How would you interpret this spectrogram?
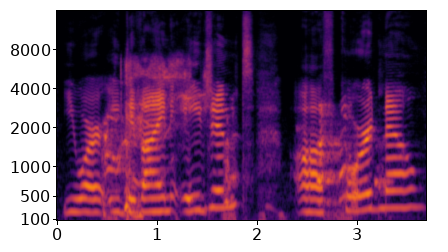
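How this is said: The question sounds sassy and pointed. The asker is mocking or challenging the listener. The speaker calls it wrong. "I don't say it with that much sass"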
